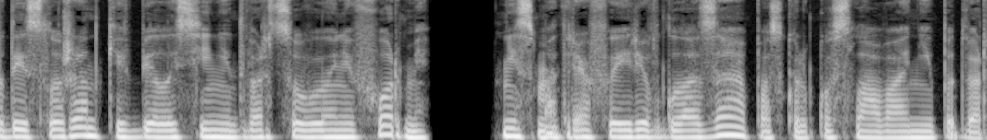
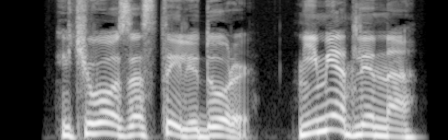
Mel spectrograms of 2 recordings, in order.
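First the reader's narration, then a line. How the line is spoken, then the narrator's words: Bark. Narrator (Russian): рявкнула она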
